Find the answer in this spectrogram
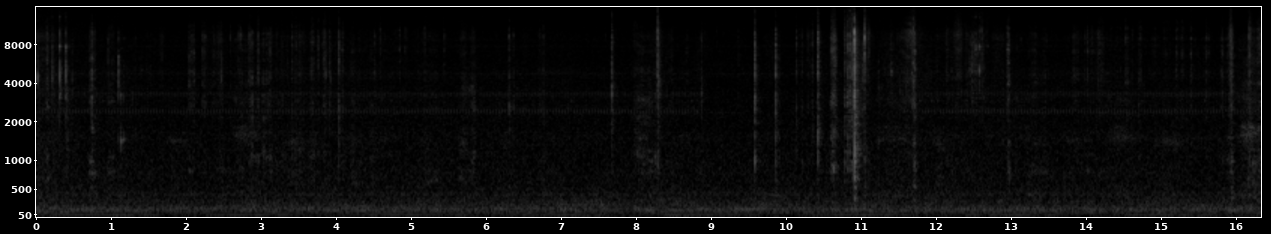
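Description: Small craft scissors snipping around a stamped flower on cardstock: faint, scattered snips, with a run of louder ones about eight to eleven seconds in.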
